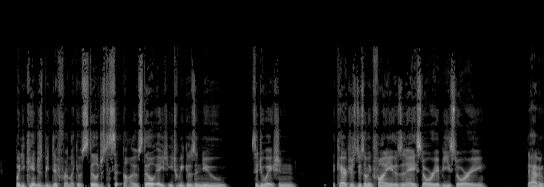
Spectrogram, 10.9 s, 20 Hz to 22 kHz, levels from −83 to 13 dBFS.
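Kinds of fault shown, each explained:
No kinds of fault are heard in this speech clip.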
